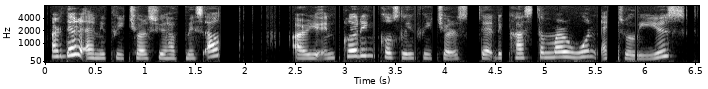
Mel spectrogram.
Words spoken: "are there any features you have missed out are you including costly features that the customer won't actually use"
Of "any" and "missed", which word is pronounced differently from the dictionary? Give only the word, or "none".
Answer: missed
